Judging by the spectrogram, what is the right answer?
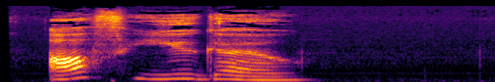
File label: off you go pronunciation slow; Best English Nitra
